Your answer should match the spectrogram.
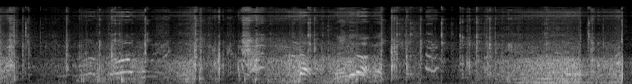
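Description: Roller hockey in play: inline skate wheels rolling and scraping on the rink surface, with a few sharp knocks of sticks and puck and players' voices calling out.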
